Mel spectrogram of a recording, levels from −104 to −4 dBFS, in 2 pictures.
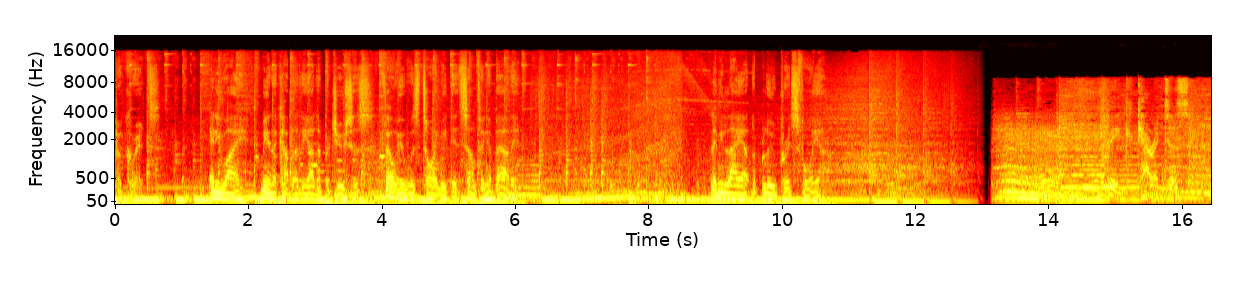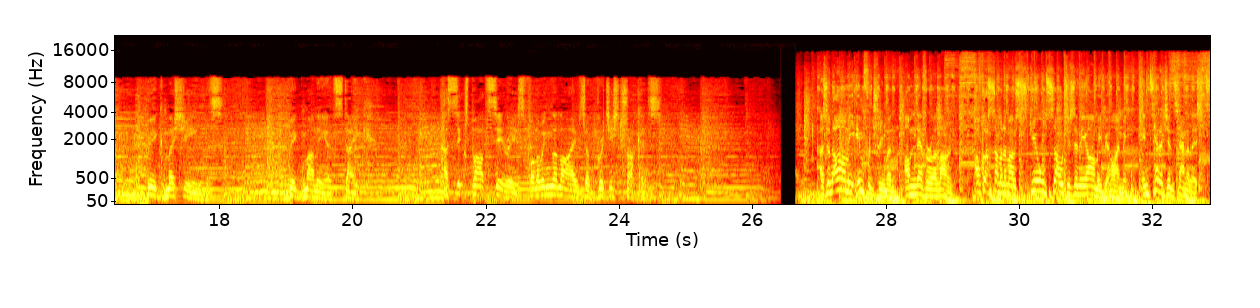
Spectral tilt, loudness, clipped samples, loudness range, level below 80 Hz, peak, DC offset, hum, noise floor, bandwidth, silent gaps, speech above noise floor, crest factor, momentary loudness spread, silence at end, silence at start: -4.5 dB/octave; -23 LUFS; under 0.1%; 7 LU; -30 dBFS; -8 dBFS; under 0.1%; none; -46 dBFS; 16.5 kHz; none; 25 dB; 14 dB; 10 LU; 0 s; 0 s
